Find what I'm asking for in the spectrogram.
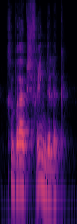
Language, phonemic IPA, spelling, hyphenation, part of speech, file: Dutch, /ɣəˌbrœy̯ksˈfrin.də.lək/, gebruiksvriendelijk, ge‧bruiks‧vrien‧de‧lijk, adjective, Nl-gebruiksvriendelijk.ogg
- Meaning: use-friendly, user-friendly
